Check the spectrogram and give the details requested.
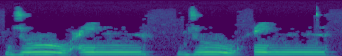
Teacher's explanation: عین 2 زیر ان، جو عین. عین کو حلق کے درمیان میں سے پڑھنا ہے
